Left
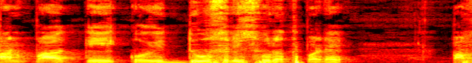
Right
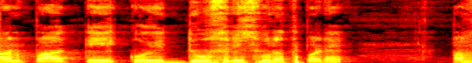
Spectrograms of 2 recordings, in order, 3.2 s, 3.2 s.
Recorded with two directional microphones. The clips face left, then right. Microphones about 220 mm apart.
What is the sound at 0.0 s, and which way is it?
Speech, 50° right (ahead or behind).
